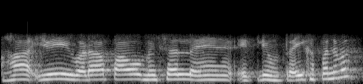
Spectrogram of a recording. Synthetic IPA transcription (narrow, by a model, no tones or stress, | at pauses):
ɦãːʔɪjoiʋɐɽapaːomɪsəlɛ̃ːeʈlijũʈɾaːikʰɐpənemẽ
